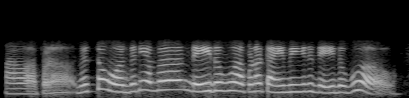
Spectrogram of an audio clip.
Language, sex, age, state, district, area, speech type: Odia, female, 45-60, Odisha, Bhadrak, rural, conversation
